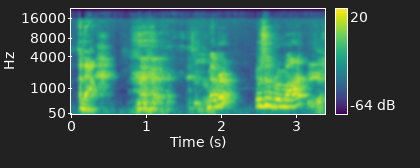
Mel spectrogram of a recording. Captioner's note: crew laughing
